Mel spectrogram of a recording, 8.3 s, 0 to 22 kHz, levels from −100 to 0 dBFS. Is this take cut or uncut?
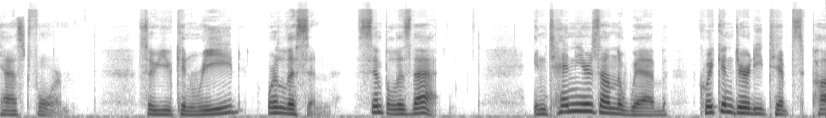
uncut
